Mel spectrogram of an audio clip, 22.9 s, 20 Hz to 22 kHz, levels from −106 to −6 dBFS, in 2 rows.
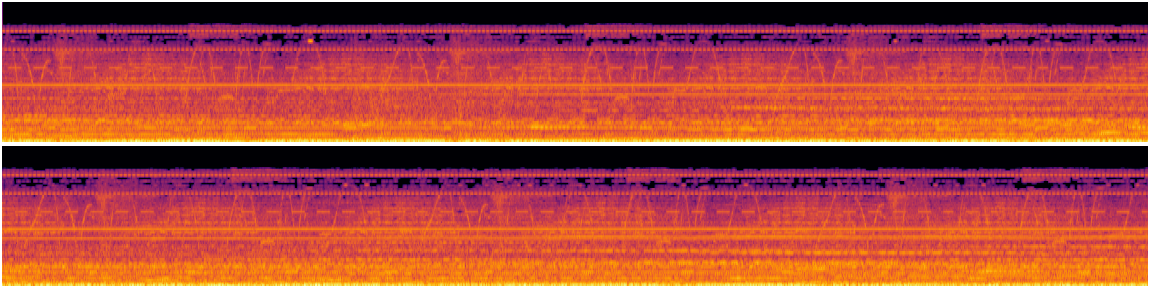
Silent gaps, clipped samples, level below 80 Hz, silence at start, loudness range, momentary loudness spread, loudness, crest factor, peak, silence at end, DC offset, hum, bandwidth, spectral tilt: none; under 0.1%; -18 dBFS; 0 s; 1 LU; 3 LU; -20 LUFS; 14 dB; -2 dBFS; 0 s; 0.4%; none; 11 kHz; -5 dB/octave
